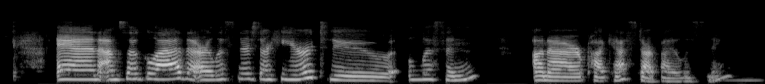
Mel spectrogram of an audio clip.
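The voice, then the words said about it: Strong country twang accent. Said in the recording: “my country twang, it is live and loud today”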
